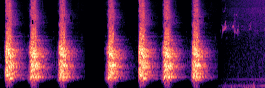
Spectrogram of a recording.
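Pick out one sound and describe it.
A dog barks loudly in short, sharp bursts.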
